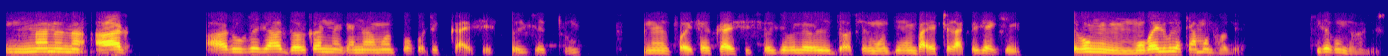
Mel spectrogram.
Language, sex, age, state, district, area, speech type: Bengali, male, 60+, West Bengal, Jhargram, rural, conversation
